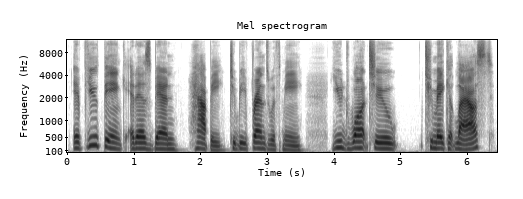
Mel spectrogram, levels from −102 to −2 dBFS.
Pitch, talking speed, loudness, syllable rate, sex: 160 Hz, 140 wpm, -21 LUFS, 3.9 syllables/s, female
